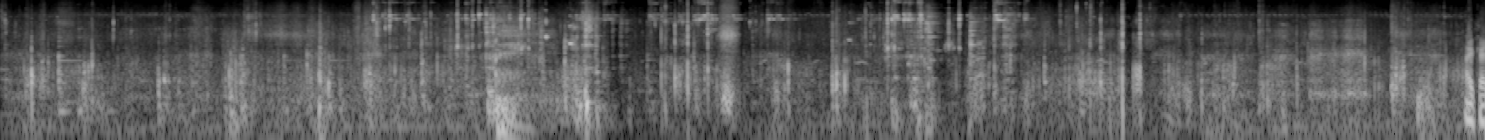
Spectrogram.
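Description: Metal harness hardware, trace chains and hooks, jangling and clinking in a run of irregular clicks as a draft horse team's traces are unhooked from the singletrees of a wooden sled.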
